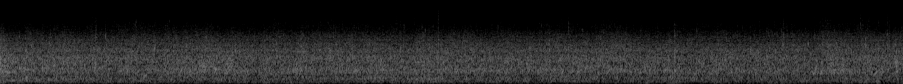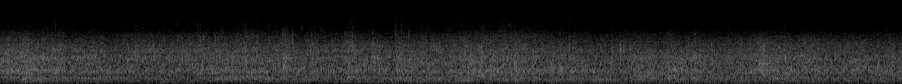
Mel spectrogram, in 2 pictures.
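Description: Steady rushing and lapping of water churned up by a large lake freighter's hull sliding past close along the canal pier wall.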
